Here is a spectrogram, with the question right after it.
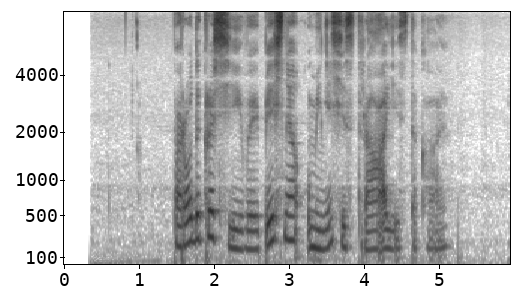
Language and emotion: Russian, positive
